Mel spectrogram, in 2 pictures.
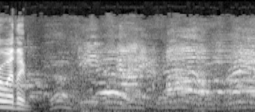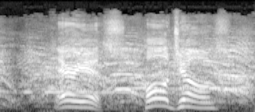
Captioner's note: crowd chatter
